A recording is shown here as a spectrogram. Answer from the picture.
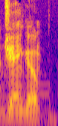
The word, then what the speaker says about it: Django: What about Django? Wow, that's a sick movie. The D is silent.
